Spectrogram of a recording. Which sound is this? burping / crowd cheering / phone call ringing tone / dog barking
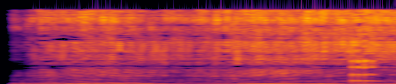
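burping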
